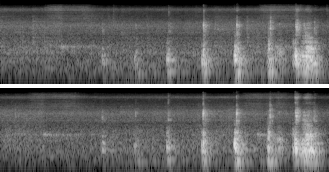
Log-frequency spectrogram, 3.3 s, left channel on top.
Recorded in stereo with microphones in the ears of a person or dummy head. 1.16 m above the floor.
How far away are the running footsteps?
About 2 m.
